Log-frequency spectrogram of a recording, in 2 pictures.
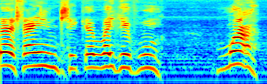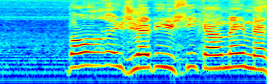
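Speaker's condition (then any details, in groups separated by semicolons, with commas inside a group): Cerebral palsy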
